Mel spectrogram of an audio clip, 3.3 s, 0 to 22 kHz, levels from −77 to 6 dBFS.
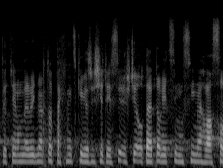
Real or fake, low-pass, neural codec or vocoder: fake; 14.4 kHz; codec, 44.1 kHz, 2.6 kbps, SNAC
